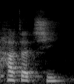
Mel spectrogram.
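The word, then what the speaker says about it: 二十歳: officiel c'est celui-ci attention 20 ans en japonais ça s'écrit comme ça nus mais on a une prononciation particulière pour ce mot qui est hatachi qui correspond à l'âge de la majorité au Japon enfin là ils sont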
